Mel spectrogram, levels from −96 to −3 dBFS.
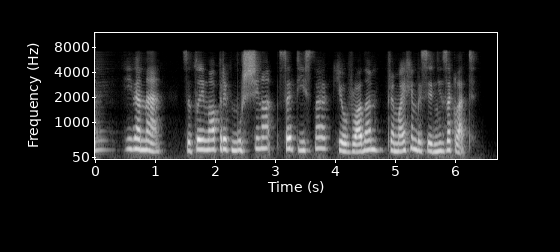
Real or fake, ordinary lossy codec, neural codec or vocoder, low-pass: fake; none; codec, 16 kHz, about 1 kbps, DyCAST, with the encoder's durations; 7.2 kHz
